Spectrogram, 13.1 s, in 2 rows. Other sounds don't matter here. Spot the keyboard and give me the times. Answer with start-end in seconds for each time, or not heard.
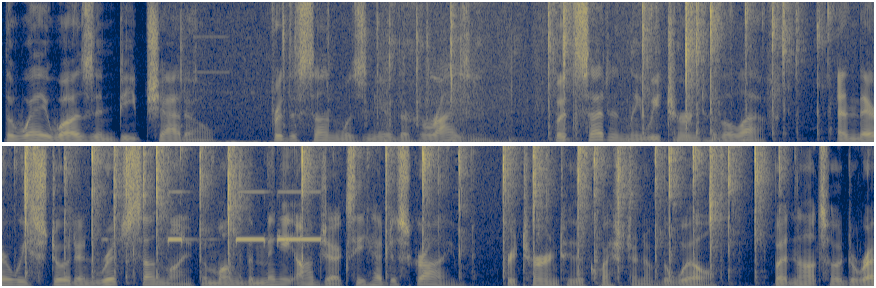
1.2-12.4.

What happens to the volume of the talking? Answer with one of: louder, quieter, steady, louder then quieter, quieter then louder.
steady.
